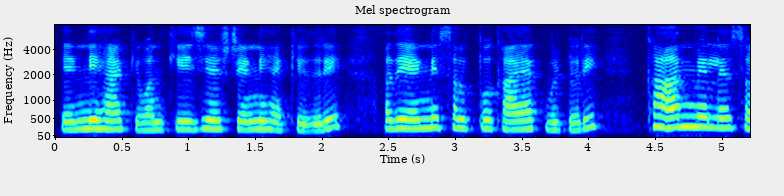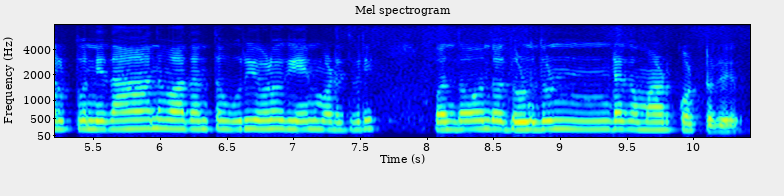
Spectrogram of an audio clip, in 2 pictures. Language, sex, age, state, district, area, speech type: Kannada, female, 45-60, Karnataka, Gadag, rural, spontaneous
